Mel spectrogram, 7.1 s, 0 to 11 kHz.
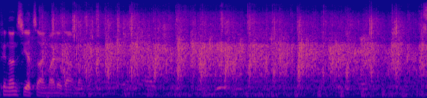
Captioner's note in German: Beifall bei der CDU und dem BÜNDNIS 90/DIE GRÜNEN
